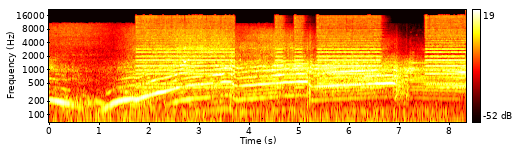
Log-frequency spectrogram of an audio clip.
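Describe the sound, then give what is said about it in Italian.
A car overtaking on the road: a loud engine roar whose tone climbs steadily, with brief resets that sound like gear changes, alone without talk. “Ma tu guarda un po' st'imbecille come sorpassa.”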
